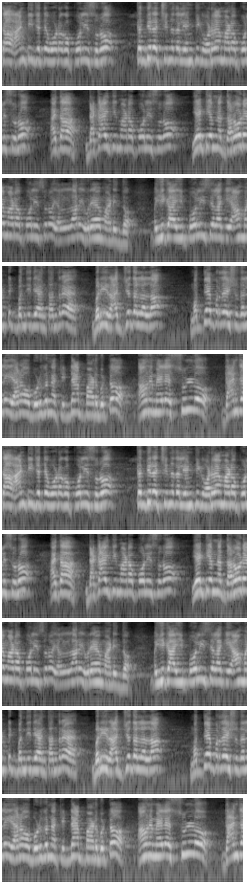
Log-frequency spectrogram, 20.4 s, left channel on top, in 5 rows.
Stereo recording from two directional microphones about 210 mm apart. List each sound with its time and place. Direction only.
0.0 s a man's voice: 15° right (ahead or behind)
